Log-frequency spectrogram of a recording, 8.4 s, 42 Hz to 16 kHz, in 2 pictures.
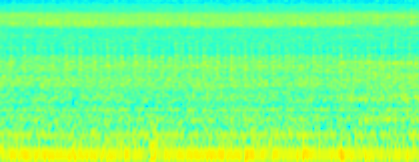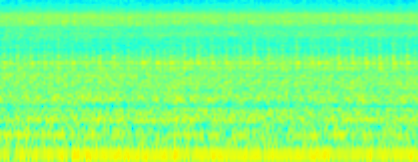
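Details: Opel C20NE engine at idle with new Kolbenschmidt hydraulic lifters: fast, fairly loose tapping knock about three or four hits a second over steady idle; source unidentified, owner asking for help.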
